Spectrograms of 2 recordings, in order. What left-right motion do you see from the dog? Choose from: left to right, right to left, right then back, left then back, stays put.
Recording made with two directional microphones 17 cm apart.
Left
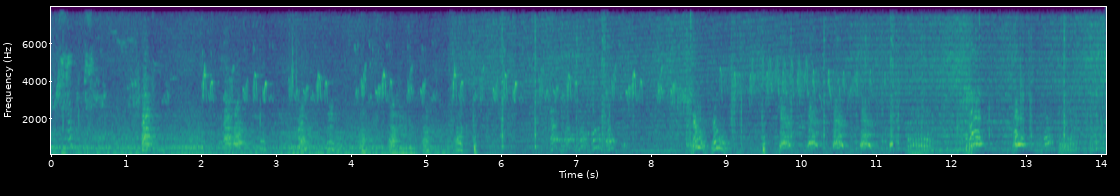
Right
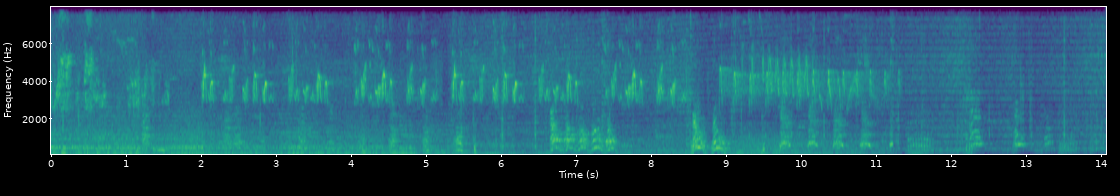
right then back.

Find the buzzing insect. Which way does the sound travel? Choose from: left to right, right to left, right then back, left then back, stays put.
right to left.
